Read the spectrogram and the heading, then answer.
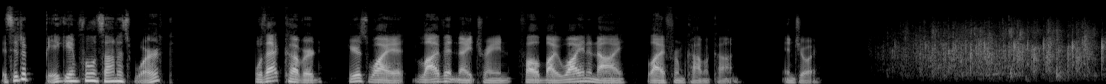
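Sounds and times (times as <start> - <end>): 
speech: 0.0 - 1.8, 2.6 - 8.2
audience clapping: 8.7 - 11.0.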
